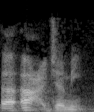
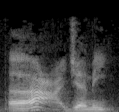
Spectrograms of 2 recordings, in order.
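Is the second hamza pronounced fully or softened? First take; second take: full; softened. First: The second hamza is a full glottal stop. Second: The second hamza is softened, between hamza and alif. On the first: The speaker calls it wrong. "you don't pronounce it as a hamza. You don't say" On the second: The speaker calls it right. "You don't pronounce it a full hamza, and you don't pronounce it as an alif, full alif. It is in between"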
